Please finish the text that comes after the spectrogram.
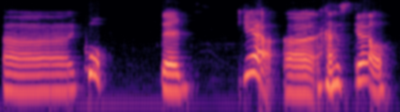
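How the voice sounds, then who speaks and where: A woman runs a tabletop game as game master. Her pitch swings in a lively way while the pace stays slow and halting. The recording is slightly dull and lo-fi. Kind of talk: casual tabletop game narration.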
